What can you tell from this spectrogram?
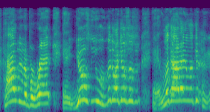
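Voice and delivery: high, fast mock-scolding of a daughter's hair; exasperated mom. Mother scolding daughter about her messy picture-day hair, high and exasperated. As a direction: squeal at her like a mom who can't believe it.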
